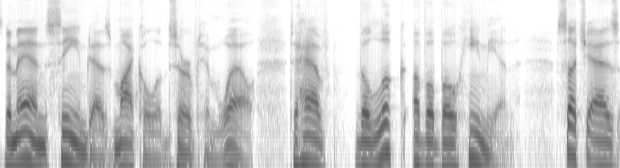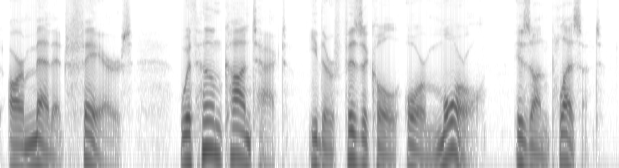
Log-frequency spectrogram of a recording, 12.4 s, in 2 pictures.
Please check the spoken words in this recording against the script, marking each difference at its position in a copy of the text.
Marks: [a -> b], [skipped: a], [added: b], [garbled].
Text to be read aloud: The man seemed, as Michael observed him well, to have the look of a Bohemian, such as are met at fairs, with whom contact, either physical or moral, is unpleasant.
The man seemed, as Michael observed him well, to have the look of a Bohemian, such as are met at fairs, with whom contact, either physical or moral, is unpleasant.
